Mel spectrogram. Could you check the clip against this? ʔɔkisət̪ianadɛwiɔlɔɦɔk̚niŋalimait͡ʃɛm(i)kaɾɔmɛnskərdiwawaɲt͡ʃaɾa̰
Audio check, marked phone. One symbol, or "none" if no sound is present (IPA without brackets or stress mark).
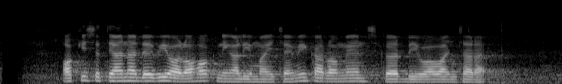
i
